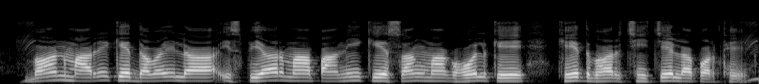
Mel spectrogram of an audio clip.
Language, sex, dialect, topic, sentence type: Chhattisgarhi, male, Eastern, agriculture, statement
